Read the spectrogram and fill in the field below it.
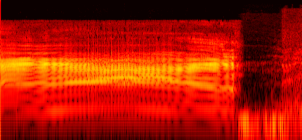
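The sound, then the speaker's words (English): A she-camel, Aruana, lets out one long, thin, plaintive scream, loud and held steadily for about two seconds before breaking off into a short, low grumbling grunt. “She screamed thinly and plaintively, and the old man shuddered at this heart-rending cry and tugged at the leash to stop the crying.”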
